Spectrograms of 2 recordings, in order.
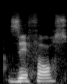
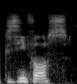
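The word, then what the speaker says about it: Xiphos: This is a Zifos or Zivos as a little bit more of an accurate pronunciation.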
